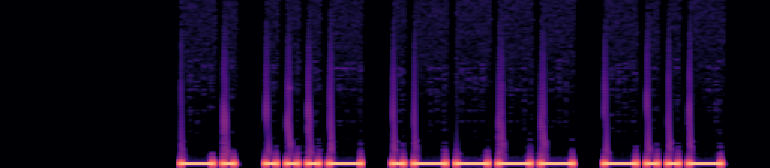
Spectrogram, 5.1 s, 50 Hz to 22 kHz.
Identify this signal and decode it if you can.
Morse code, heard as a keyed tone, about 17 wpm, 700 Hz. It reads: NV1X
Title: USA Call Signs - 4 Characters - 17wpm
